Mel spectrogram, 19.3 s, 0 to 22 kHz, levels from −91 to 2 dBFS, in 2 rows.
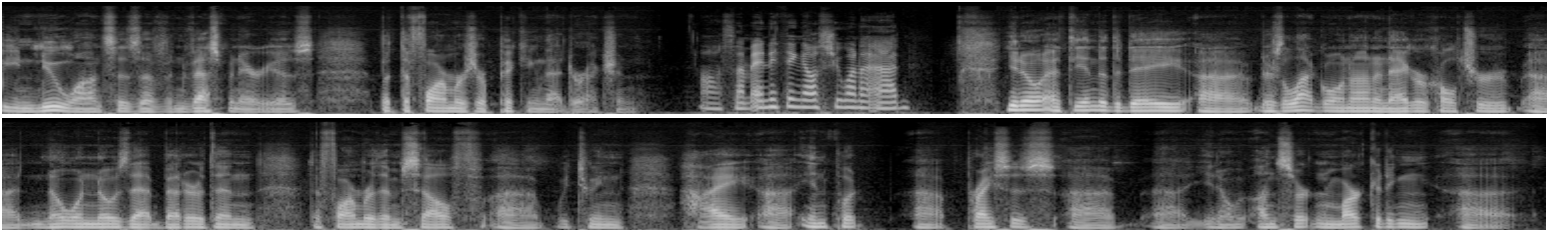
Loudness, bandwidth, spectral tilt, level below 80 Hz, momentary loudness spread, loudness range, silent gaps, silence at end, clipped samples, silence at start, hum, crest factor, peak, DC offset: -23 LUFS; 15.5 kHz; -5.5 dB/octave; -50 dBFS; 13 LU; 5 LU; none; 0.2 s; under 0.1%; 0 s; none; 18 dB; -4 dBFS; 0.3%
